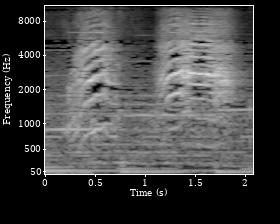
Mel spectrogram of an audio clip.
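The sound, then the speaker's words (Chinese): Two drawn-out, high, mewing cries from two South China tiger cubs, born on New Year's Eve and just one month old, the second slightly longer, wavering and cat-like, with no talking over them. “你听，这就是我的两个宝宝，他们可是在跨年夜出生的呢。”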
